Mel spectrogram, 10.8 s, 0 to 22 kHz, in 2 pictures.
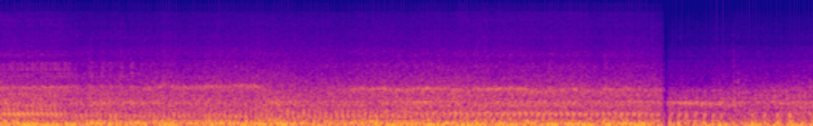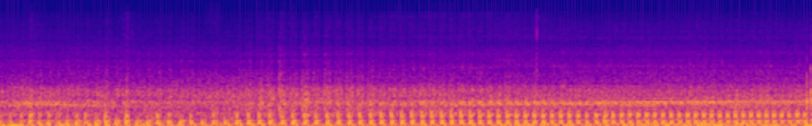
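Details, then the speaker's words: Kawasaki KLR 650 single riding under throttle: thumping engine with loose buzzing rattle riding on the beat, busier with revs; sump guard rattling. "You can hear that sun guard. She's quite annoying, but she runs. She pulls like an absolute train."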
